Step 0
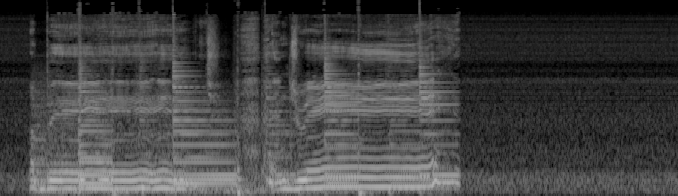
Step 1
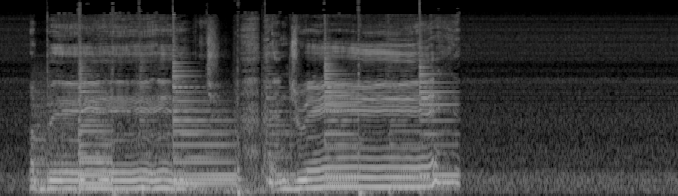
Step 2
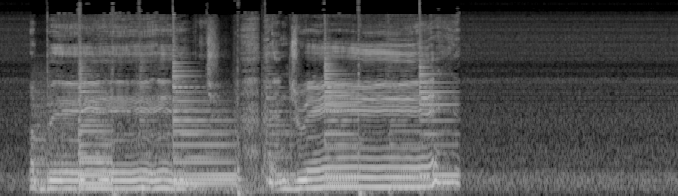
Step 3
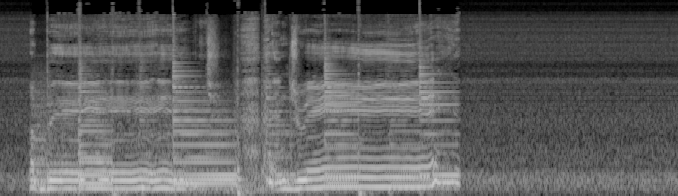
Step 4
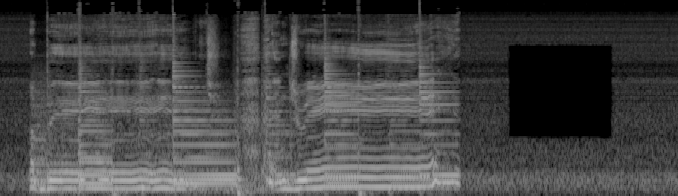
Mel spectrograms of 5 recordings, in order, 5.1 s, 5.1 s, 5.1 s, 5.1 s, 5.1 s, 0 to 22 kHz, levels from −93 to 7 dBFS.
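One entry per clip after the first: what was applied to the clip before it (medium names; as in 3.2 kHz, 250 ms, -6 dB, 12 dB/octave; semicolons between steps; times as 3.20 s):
no audible change
peaking EQ 97 Hz -8.5 dB 0.87 oct; trim +9 dB
compression 2.5:1, threshold -20 dBFS, peak gain reduction 5.5 dB; trim +4.5 dB
spectral selection erased 3.81–4.59 s, 1.2–8.6 kHz; trim -9 dB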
